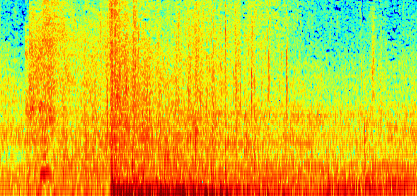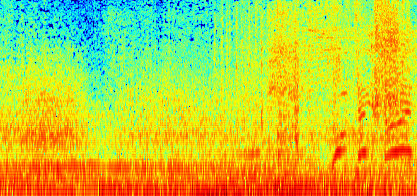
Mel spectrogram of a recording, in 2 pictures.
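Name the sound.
explosion in the video game Horizon Zero Dawn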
